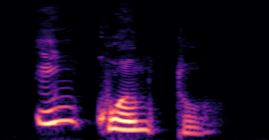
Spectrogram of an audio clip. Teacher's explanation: Você tem o sonzinho do U mais o sonzinho do A nasalizado. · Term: ditongo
